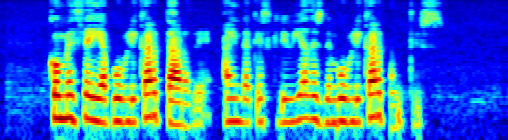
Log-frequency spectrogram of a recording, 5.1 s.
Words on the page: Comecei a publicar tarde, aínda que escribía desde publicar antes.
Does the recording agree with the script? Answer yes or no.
yes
